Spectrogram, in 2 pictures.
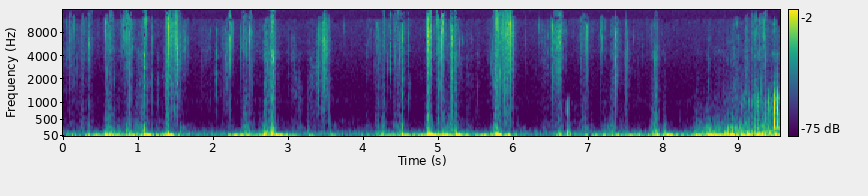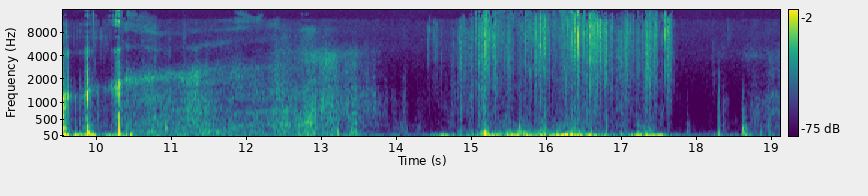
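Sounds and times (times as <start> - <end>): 
fingers rubbing and crunching inside an ear: 0.0 - 10.5, 14.4 - 19.1.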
